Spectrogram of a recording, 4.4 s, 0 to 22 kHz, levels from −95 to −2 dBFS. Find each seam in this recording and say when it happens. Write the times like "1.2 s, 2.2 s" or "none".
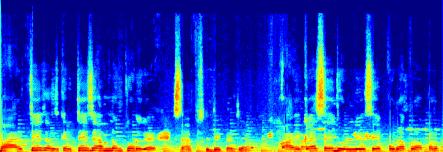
2.6 s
